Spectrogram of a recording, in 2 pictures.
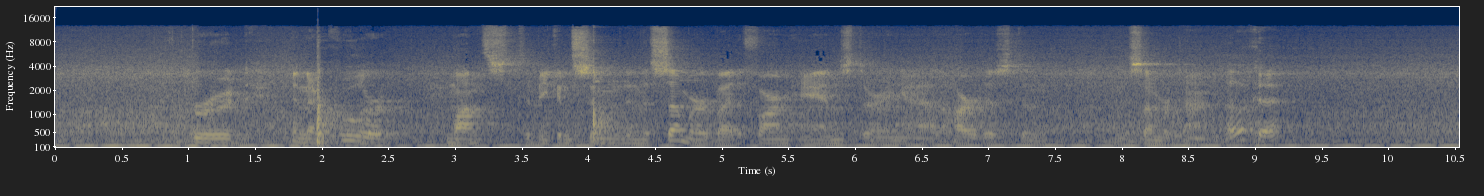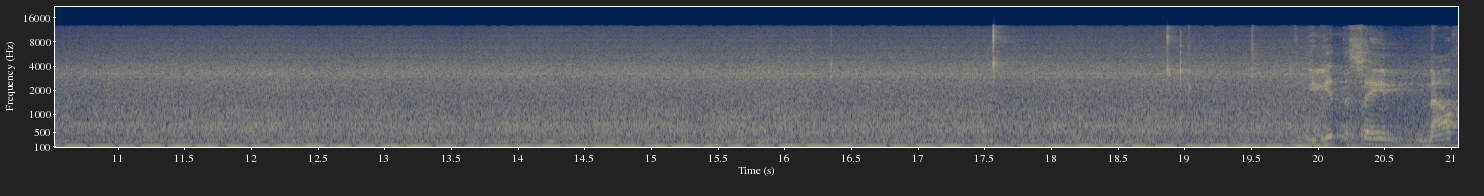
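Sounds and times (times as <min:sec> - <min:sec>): mechanical hum with rushing air: 0:00.0 - 0:21.0.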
